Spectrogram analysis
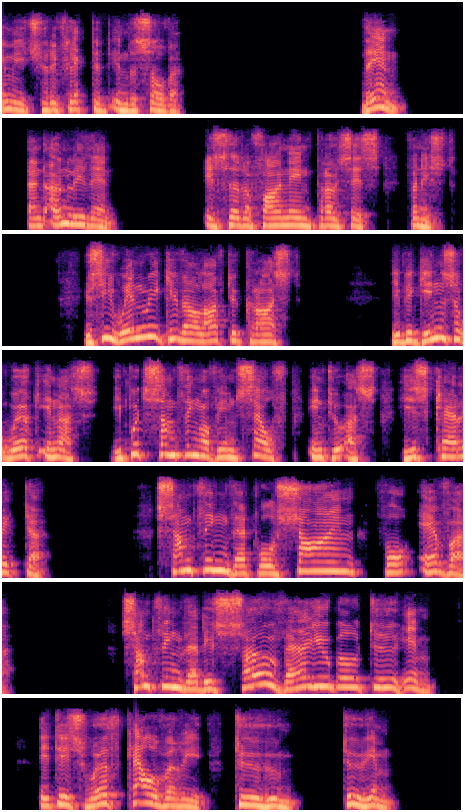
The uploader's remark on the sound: The Transformation Table Zoom Meeting 14 Des 2023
